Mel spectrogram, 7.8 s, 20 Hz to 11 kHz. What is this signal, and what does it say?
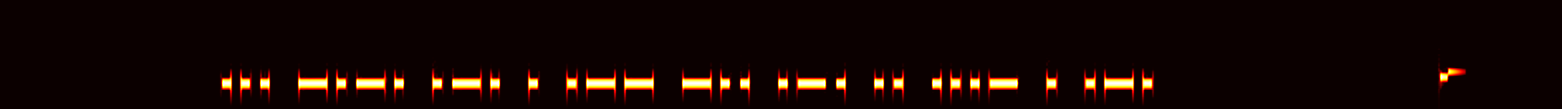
Morse code, heard as a keyed tone, about 26 wpm, 690 Hz. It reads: SCREWDRIVER
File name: practice / 25wpm / Easy Words with Hints - 25wpm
